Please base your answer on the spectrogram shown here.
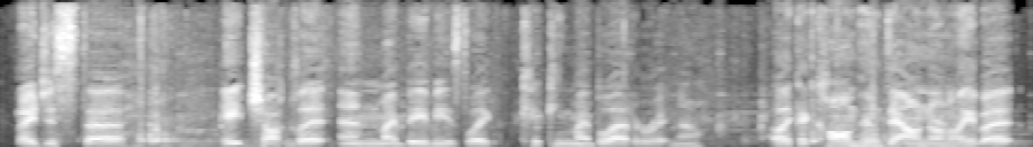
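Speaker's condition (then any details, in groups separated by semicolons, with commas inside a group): No condition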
